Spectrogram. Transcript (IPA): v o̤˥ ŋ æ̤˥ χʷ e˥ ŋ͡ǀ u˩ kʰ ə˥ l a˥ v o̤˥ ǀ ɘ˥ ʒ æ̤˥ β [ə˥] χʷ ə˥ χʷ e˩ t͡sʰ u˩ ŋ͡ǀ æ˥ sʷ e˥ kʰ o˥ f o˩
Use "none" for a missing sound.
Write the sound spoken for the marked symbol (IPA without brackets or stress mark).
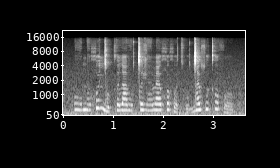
æ˥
